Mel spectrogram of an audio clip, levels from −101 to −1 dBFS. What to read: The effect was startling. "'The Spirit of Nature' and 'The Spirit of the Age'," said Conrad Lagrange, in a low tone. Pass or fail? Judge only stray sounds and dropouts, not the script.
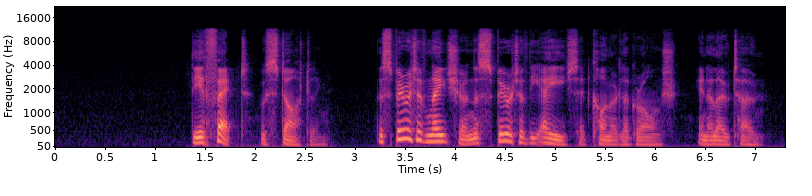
pass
